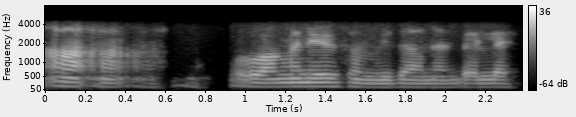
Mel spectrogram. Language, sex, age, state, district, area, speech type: Malayalam, female, 45-60, Kerala, Palakkad, rural, conversation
